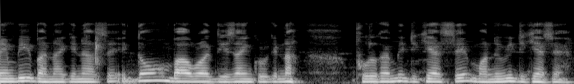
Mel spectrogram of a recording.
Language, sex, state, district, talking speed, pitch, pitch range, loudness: Nagamese, male, Nagaland, Kohima, 200 wpm, 130 Hz, 120-135 Hz, -15 LUFS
